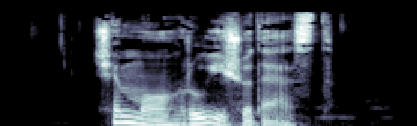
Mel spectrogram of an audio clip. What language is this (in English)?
Persian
